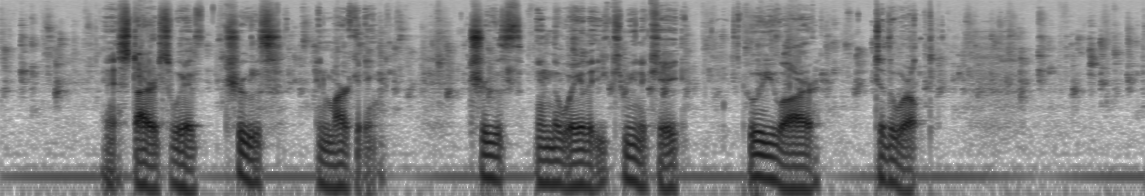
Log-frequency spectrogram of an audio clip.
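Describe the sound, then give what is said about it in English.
A female dog laps water from a bowl in the background in Santa Cruz, a soft, wet, rhythmic sound beneath a person talking steadily over a low constant hum. “That's my dog drinking water in the background, and I'm going to get her some fresh air.”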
